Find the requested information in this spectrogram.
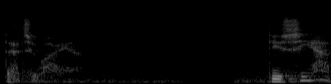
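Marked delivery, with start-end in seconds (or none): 0.0-0.8 intimate whisper. Real, not acted. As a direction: breathe it out like a secret blessing. Whispered affirmation of identity.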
